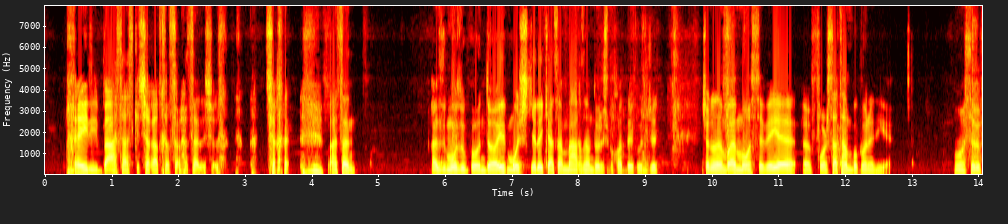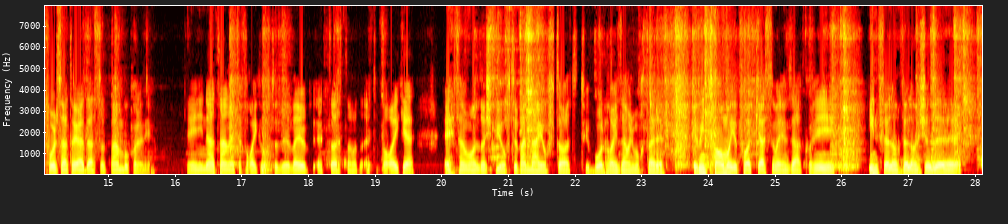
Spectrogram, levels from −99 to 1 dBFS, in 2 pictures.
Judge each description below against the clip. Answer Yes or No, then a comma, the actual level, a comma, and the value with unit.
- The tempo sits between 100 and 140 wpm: Yes, average, 135 wpm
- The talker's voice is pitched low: Yes, low, 110 Hz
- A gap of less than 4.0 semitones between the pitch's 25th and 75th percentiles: Yes, average, 2.7 semitones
